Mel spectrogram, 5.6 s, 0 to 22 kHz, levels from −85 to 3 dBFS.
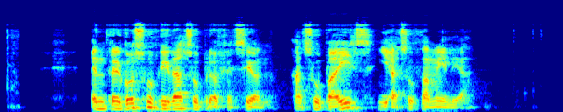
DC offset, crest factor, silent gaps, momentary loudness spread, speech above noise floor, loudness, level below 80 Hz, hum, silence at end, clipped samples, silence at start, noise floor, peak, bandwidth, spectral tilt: under 0.1%; 20 dB; none; 9 LU; 48 dB; -18 LUFS; -58 dBFS; none; 0.95 s; under 0.1%; 0.9 s; -67 dBFS; -2 dBFS; 9.8 kHz; -3 dB/octave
